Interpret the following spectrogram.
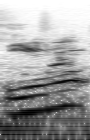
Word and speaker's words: Lyra: the northern constellation of Lyra or Lyra. Lyra? Am I pronouncing it? Yeah, Vera. And I was just no, it's Lyra.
